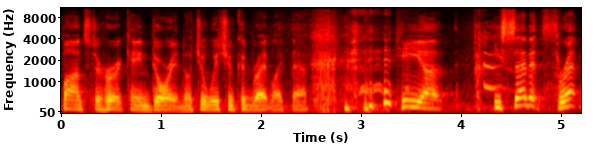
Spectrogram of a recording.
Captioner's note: laughter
